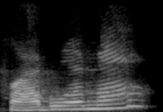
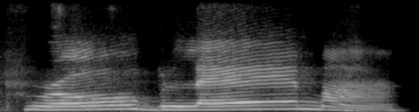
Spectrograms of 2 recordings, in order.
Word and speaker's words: problema: similar to English because we want to say them like problema, but the O's in Spanish sound like O. So problema, problema.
